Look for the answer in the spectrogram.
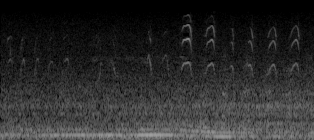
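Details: Nuttall's woodpecker chicks at feeding time: faint high squeaks at first, then a burst of louder, sharp arched notes in quick succession, over a steady low background rumble.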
